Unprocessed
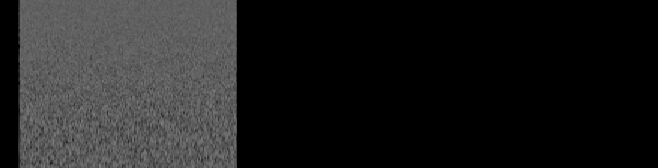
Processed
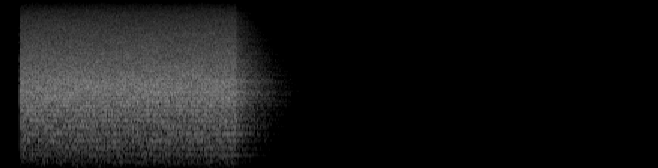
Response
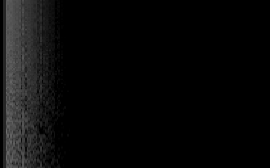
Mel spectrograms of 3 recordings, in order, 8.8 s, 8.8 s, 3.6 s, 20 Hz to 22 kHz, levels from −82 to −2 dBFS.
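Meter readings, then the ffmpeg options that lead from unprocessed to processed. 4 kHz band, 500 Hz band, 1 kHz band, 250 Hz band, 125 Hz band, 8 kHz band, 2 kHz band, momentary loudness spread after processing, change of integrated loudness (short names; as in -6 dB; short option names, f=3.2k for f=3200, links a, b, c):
0.0 dB, -11.0 dB, -4.0 dB, -17.0 dB, under -20 dB, -9.0 dB, +3.0 dB, 5 LU, -5.5 dB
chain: -filter_complex "[0:a]bandpass=f=2.4k:t=q:w=1.4:csg=0,aecho=1:1:6:0.41,volume=30dB,asoftclip=hard,volume=-30dB,asplit=2[a][b];[1:a]atrim=start_sample=2205[c];[b][c]afir=irnorm=-1:irlink=0,volume=-8dB[d];[a][d]amix=inputs=2:normalize=0"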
